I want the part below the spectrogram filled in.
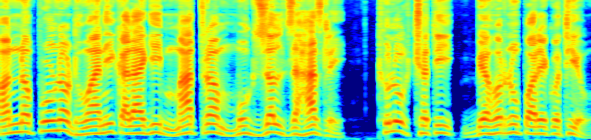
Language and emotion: Nepali, neutral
